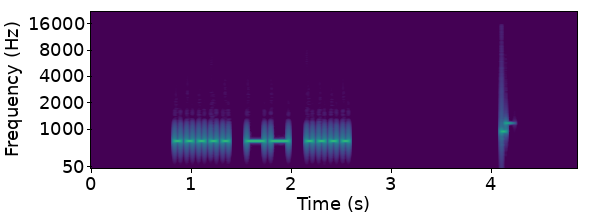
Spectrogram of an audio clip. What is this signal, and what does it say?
Morse code, heard as a keyed tone, about 20 wpm, 700 Hz. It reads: 5MH
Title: Three Letter-Number Combinations - 20wpm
